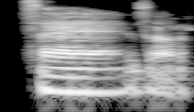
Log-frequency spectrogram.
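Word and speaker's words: Caesar: tak říkáme slávy ja Latina měla eh dvojhlásky AE a OE eh které se ve středověké výslovnosti čtou obě jako jako dlouhé e takže například ve jméně Cézar Čteme Cézar dlouhé e Pokud zůstaneme ještě u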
